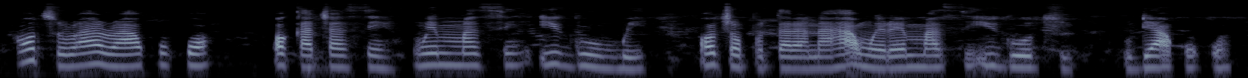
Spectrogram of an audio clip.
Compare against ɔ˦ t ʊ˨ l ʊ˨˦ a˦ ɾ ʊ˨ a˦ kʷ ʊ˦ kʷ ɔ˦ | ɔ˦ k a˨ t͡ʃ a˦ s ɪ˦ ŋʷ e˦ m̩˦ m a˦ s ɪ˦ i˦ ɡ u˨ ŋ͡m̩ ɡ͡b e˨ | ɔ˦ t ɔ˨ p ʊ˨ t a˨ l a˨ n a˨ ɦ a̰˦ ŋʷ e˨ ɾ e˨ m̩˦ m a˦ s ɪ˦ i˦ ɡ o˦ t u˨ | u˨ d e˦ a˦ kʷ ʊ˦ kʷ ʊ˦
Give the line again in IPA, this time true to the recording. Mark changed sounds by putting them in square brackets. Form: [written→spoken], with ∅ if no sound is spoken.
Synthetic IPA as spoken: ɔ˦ t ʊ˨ [l→ɾ] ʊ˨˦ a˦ ɾ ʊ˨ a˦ kʷ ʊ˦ kʷ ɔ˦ | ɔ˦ k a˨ t͡ʃ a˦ s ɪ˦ ŋʷ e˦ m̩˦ m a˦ s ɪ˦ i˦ ɡ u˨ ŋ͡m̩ ɡ͡b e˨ | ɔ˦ [t→t͡ʃ] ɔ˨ p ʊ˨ t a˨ [l→ɾ] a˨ n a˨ ɦ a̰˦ ŋʷ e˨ ɾ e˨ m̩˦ m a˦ s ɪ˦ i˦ ɡ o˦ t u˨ | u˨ d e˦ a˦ kʷ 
